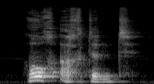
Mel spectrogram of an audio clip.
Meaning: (adjective) having high regard (with an indirect object optionally indicating the object of high regard); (interjection) yours sincerely, yours faithfully (ending of a formal letter)
- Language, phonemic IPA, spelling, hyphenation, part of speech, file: Dutch, /ˈɦoːxˌɑx.tənt/, hoogachtend, hoog‧ach‧tend, adjective / interjection, Nl-hoogachtend.ogg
